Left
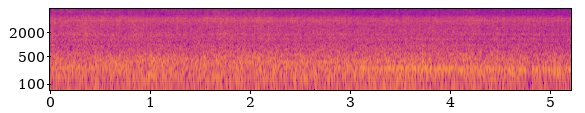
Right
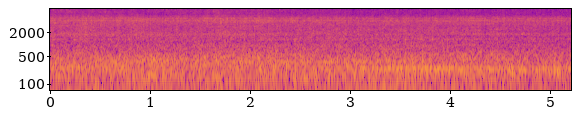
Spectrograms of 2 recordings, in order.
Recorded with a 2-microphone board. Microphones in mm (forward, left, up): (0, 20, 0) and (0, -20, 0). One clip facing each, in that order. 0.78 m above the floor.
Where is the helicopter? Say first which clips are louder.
Even; centre (ahead or behind); by 5.2 s 5° left (ahead or behind).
